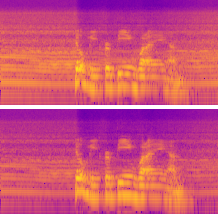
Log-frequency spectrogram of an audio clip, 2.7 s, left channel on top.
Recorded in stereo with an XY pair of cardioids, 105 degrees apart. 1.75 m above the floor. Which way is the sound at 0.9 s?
35° left.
